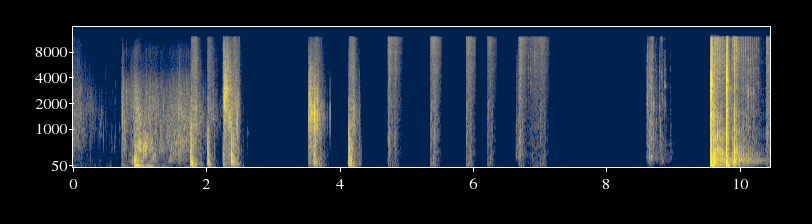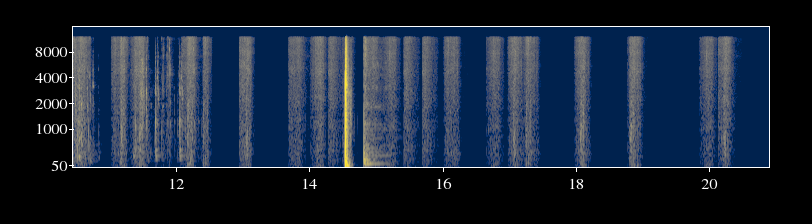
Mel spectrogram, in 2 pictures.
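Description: Footsteps crunch on grass and dirt in a steady walking rhythm.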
